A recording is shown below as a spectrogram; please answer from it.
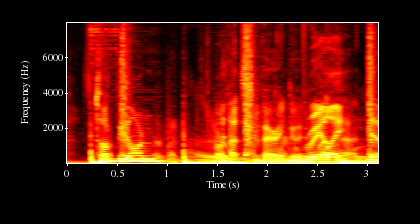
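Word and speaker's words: Torbjørn: It's not Thor is like the easy way of saying it, but like the original name would be Torbjorn.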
